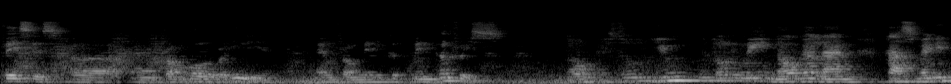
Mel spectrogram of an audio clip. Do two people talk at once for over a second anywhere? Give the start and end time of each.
none

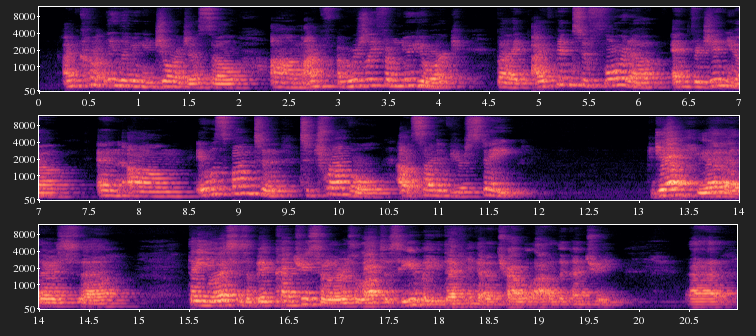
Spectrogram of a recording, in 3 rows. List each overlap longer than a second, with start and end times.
none

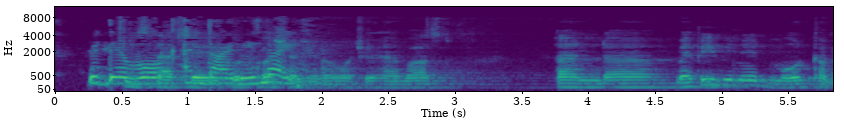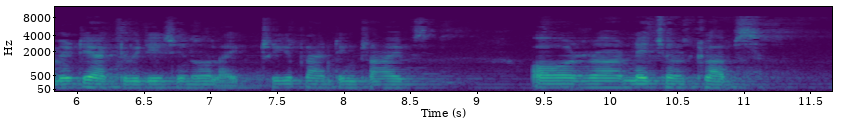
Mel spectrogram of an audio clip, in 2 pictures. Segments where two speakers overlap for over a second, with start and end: 0.5-1.9

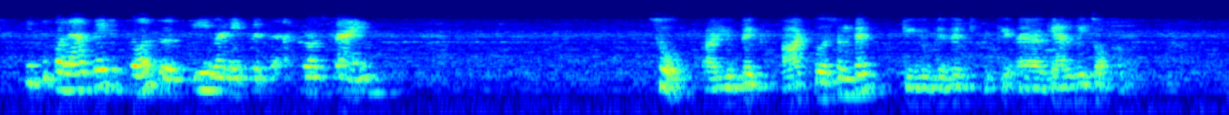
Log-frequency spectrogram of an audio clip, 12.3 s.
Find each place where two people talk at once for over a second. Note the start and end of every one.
none

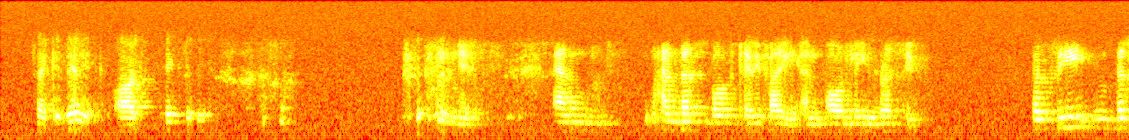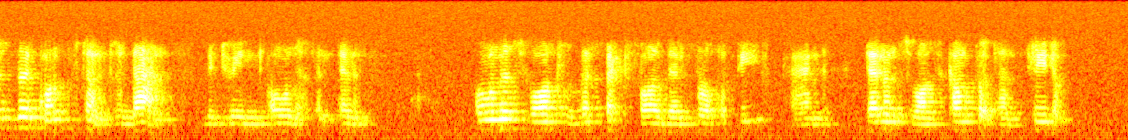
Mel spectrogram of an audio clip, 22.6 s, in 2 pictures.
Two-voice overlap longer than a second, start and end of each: none

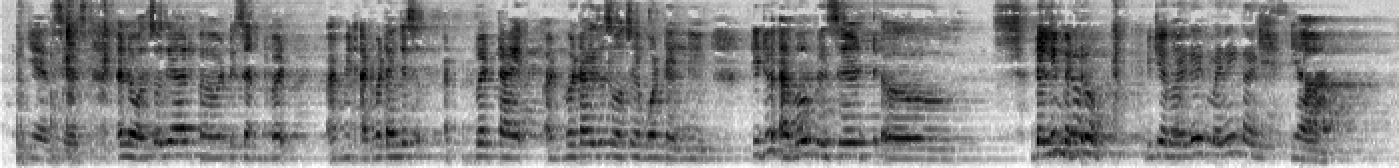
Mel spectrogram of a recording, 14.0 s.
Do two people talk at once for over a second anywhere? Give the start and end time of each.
none

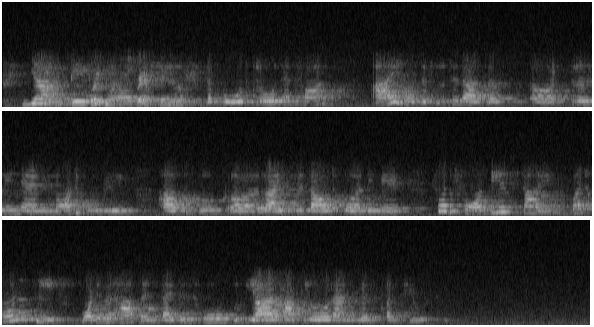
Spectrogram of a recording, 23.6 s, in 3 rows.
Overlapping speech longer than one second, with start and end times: 1.1-2.5

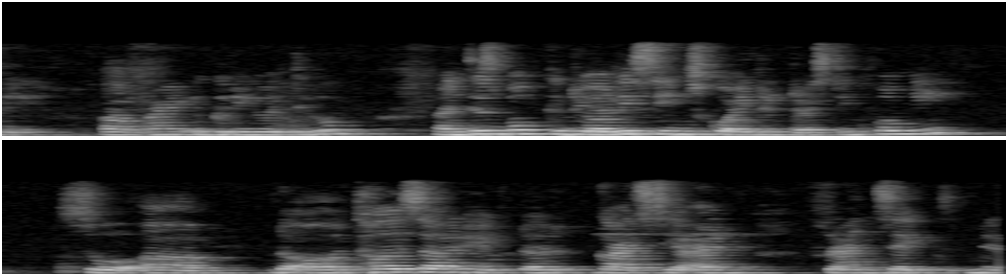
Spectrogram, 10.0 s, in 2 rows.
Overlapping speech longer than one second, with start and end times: none

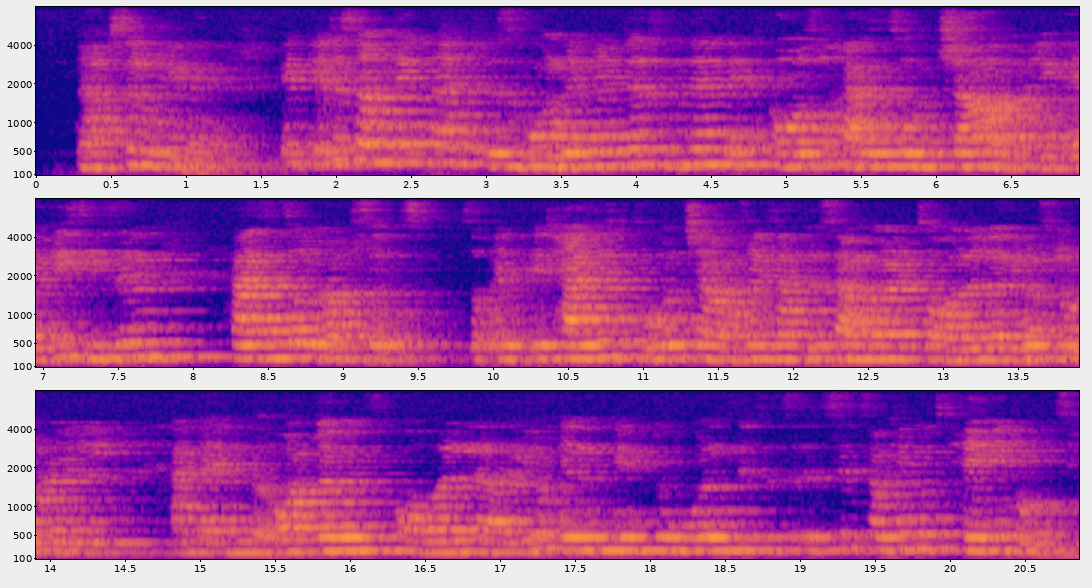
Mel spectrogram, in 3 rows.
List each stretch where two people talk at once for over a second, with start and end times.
none

